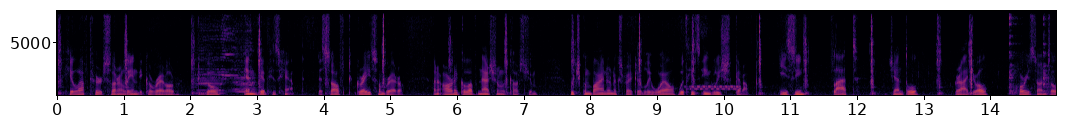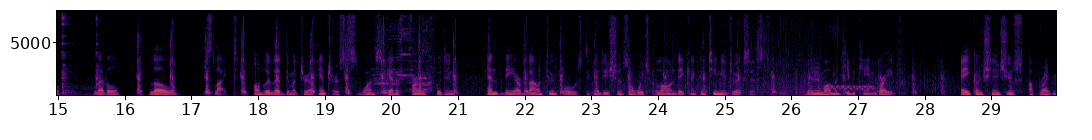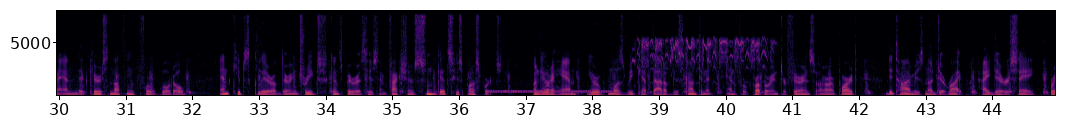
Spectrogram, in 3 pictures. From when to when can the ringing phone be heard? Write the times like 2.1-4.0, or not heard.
9.3-10.3, 26.4-27.2, 36.4-38.4.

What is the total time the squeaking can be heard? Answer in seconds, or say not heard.
4 s.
